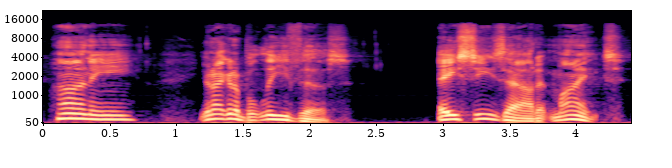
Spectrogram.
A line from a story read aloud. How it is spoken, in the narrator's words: the reactive person proceeds to yell into the kitchen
